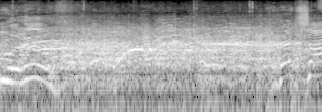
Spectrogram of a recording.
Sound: laughter

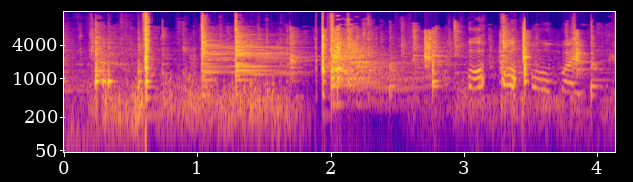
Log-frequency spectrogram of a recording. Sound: clanking

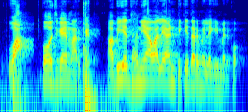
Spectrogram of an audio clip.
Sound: none

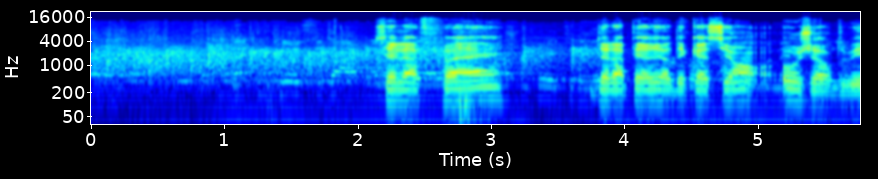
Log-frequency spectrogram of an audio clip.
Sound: applause

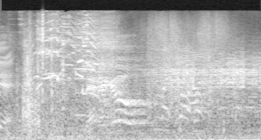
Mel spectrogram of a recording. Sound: door creaking

